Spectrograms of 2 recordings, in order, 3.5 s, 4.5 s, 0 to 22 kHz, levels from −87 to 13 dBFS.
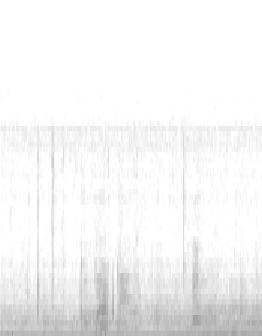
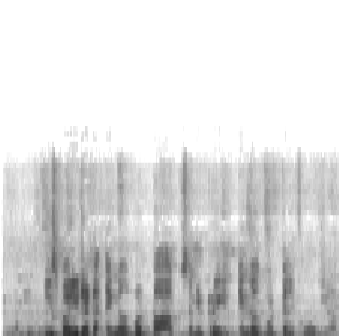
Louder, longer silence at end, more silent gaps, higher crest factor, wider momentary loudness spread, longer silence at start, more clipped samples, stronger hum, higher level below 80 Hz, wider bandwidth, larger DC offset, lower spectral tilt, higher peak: second, -54 LUFS vs -17 LUFS; about the same, 0 s vs 0.05 s; neither; first, 24 dB vs 16 dB; second, 8 LU vs 18 LU; about the same, 0 s vs 0.1 s; neither; neither; second, -64 dBFS vs -56 dBFS; first, 16.5 kHz vs 12 kHz; first, 0.2% vs under 0.1%; about the same, -4.5 dB/octave vs -5 dB/octave; second, -30 dBFS vs -2 dBFS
